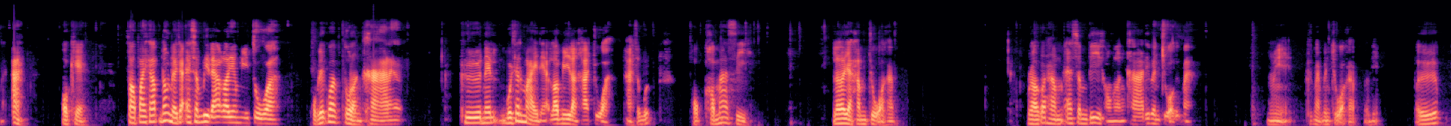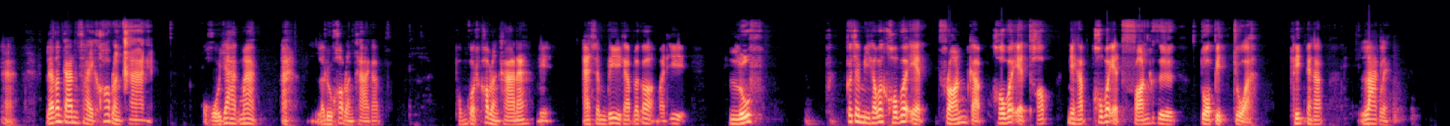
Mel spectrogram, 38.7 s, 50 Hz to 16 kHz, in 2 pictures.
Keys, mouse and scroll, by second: 0.2 middle click, 0.7 middle click, 1.1 middle click, 1.6 middle click, 2.0 middle click, 2.9 space, 3.1 click, 3.9 middle click, 4.5-5.6 scroll up 3, 5.1 Delete, 5.7 middle click, 6.5 scroll up 1, 6.8 middle click, 7.1 r, 7.7 click, 9.1 6, 9.8 4, 10.1 Return, 10.1 4, 10.4 space, 10.7 middle click, 10.9-11.3 scroll down 1, 11.3 middle click, 11.8 p, 12.1 click, 13.0 click, 13.4 middle click, 13.4 scroll up 1, 13.6 middle click, 13.9 l, 14.8 click, 15.9 click, 16.4 space, 16.7 middle click, 16.7 space, 17.6 m, 18.0 click, 19.5 click, 19.9 space, 20.1 click, 20.4 click, 20.5 click, 20.6 space, 20.7 click, 21.1 middle click, 21.1-21.4 scroll down 1, 21.4 g, 21.6 middle click, 21.6 scroll up 1, 21.9 scroll down 1, 22.6 click, 23.0-23.7 scroll down 2, 23.6 click, 23.9-24.2 scroll up 2, 24.1 middle click, 24.7-25.4 scroll up 4, 27.2 click, 29.3 click, 34.7 click, 35.8 click, 37.0 middle click.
